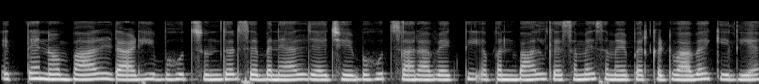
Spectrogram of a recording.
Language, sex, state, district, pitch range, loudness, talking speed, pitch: Maithili, female, Bihar, Purnia, 220-235 Hz, -12 LUFS, 165 wpm, 225 Hz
